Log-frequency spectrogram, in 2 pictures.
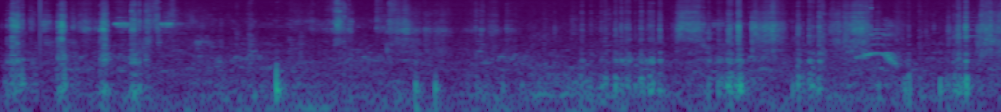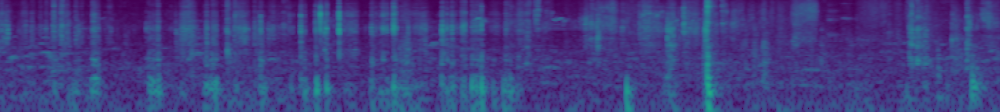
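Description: Scissors cutting fabric for a six-year-old child's capri, with steady close snipping and rustling of cloth repeating irregularly throughout.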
